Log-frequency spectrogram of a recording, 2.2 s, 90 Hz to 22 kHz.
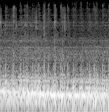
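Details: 1974 Kawasaki H2 750 two-stroke triple, drag-style street build, restarted after 34 years stored; fired first kick with no throttle, crisp even crackle holding steady without misses or stumbles; normal running.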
